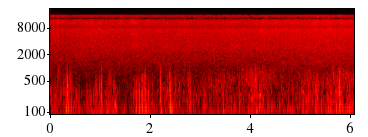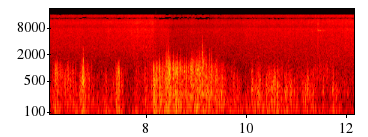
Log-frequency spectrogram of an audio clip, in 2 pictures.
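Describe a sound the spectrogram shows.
Strong wind gusts roar outdoors, rumbling against the microphone and building in strength.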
